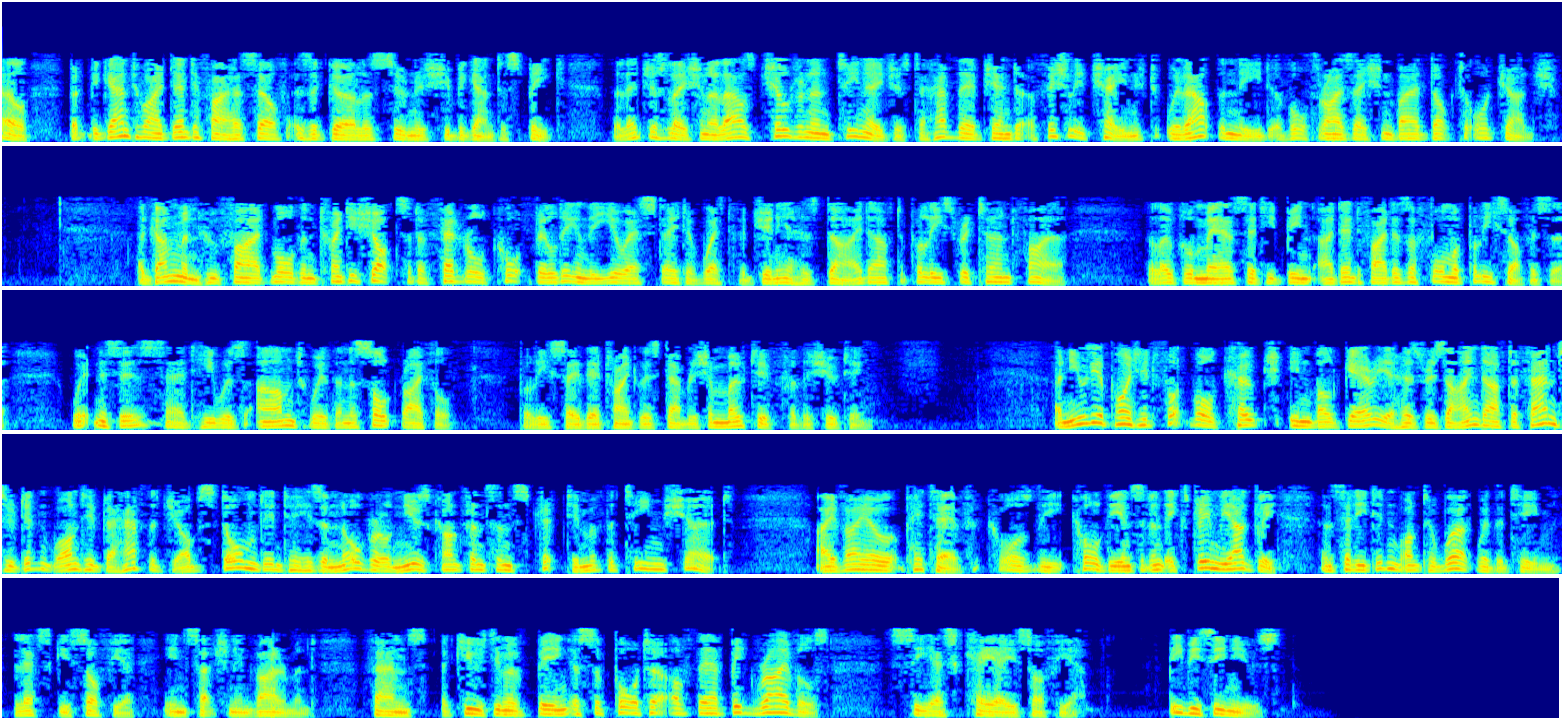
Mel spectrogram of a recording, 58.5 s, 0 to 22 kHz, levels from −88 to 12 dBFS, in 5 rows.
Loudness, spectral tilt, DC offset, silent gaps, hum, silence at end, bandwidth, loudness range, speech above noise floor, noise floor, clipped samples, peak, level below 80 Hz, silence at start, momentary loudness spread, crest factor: -21 LUFS; -12 dB/octave; under 0.1%; none; none; 2.1 s; 5.2 kHz; 4 LU; over 70 dB; under -90 dBFS; under 0.1%; 0 dBFS; -48 dBFS; 0 s; 9 LU; 20 dB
